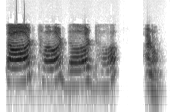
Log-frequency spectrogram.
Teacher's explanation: तो जब आप इनका उच्चारण करते हैं तो यह आपकी मुर्धा को स्पर्श करता है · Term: मूर्धन्य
